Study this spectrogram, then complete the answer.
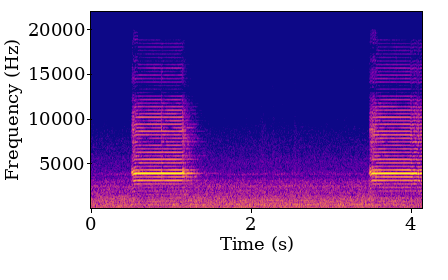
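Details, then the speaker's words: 1983 Suzuki GS450A automatic motorcycle, reportedly with firing problems, and carbs rebuilt by the previous owner: with the original key switch hooked into the harness and the key off, two shrill steady buzzing bursts sound, likely the horn; wiring suspected backwards. "I'm going to hook the original switch turn the key off, something's humming. Is that the horn?"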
